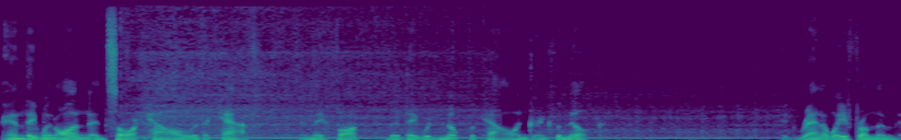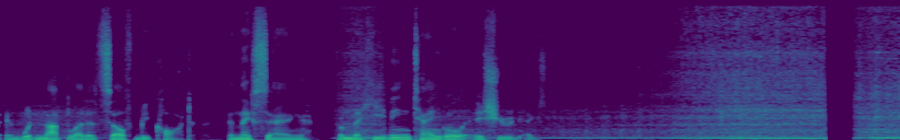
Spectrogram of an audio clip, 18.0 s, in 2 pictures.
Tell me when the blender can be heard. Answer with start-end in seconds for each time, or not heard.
0.0-10.2, 12.3-17.9.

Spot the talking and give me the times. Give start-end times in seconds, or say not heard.
0.0-6.0, 7.8-14.4.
